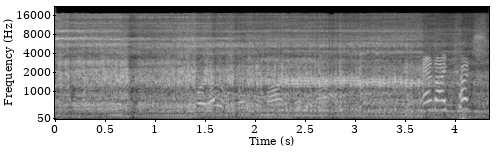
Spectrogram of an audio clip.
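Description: Rotorazer Platinum compact circular saw running under load as it rips a strip off a wooden board along its parallel guide: a steady, high motor whine with the blade cutting through the wood.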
